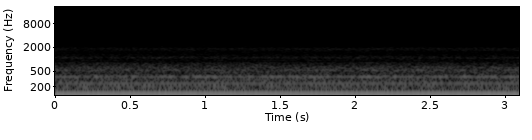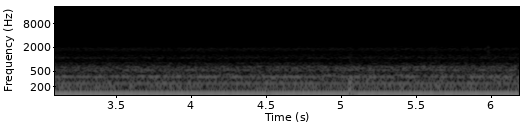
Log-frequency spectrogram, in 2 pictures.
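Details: A quiet, steady electrical hum with low background noise continues throughout, with only one faint tap near the end.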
